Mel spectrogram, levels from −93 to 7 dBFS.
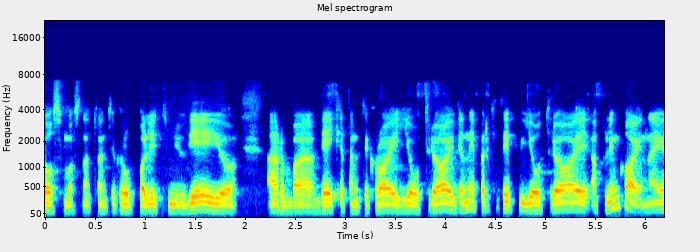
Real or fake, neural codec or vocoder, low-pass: real; none; 7.2 kHz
